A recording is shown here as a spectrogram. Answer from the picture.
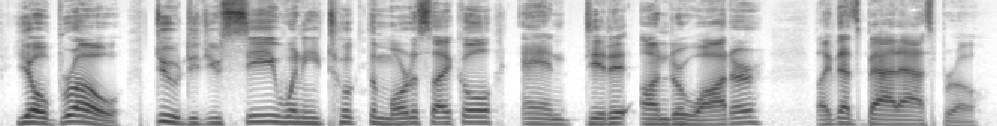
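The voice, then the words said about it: Dude-bro movie fan voice. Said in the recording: “Great impression”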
